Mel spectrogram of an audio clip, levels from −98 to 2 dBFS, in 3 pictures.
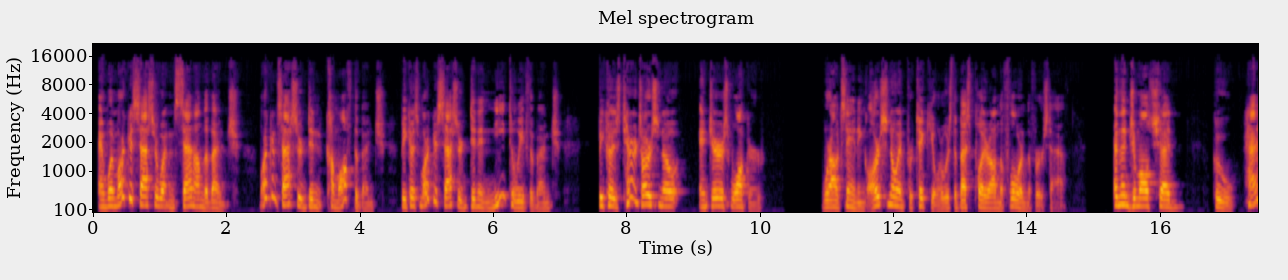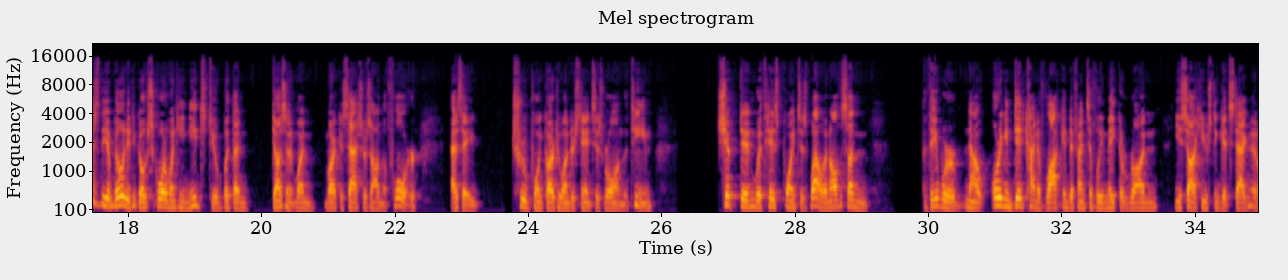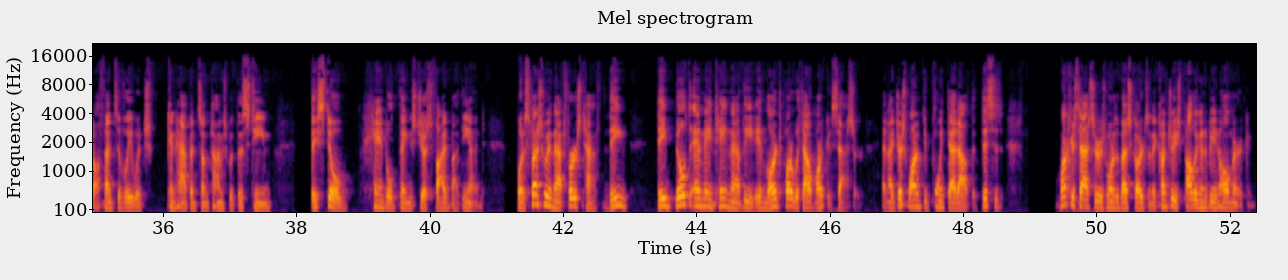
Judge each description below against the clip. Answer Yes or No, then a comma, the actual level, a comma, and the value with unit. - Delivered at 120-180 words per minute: No, fast, 205 wpm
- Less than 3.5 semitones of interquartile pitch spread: No, average, 5.0 semitones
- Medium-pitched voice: Yes, medium, 155 Hz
